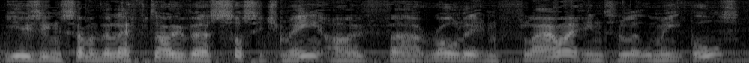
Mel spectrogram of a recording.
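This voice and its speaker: An older man who vlogs about vanlife narrates his travels chattily, with dry, self-mocking humour, speaking at normal speed in a slightly high voice. It's a casual travel vlog recorded in noisy outdoor conditions around his campervan and roadside spots.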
